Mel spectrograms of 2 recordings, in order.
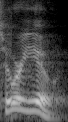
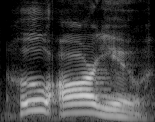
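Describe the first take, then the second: First: Higher, quick challenge; dismissive challenge. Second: Slow, drawn-out, higher challenge; scornful emphasis. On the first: Streamer putting down a viewer, dismissive. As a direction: throw the question back at them. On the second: Streamer putting down a viewer, slow and scornful. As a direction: stretch each word of the question with disdain. Same question repeated for emphasis. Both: Real, not acted.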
